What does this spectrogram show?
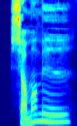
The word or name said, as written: sommermøde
